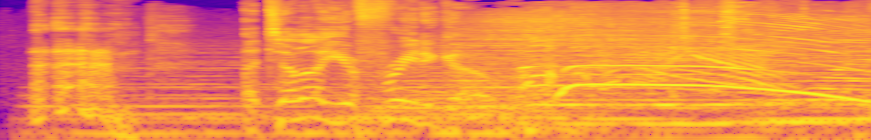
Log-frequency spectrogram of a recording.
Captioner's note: clears throat; all cheering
